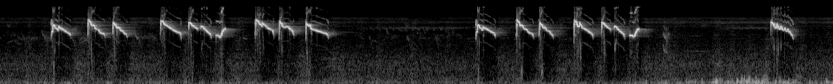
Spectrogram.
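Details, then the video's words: Merapi white-eye in open-beak lure singing, pouring out quick runs of high, steeply falling whistled notes, several in a row, then a pause and another run, with a last single note after low rumble. "Pleci Merapi Ngalas Losssdol,cocok buat pikat~pancingan || Buka Paruh"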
